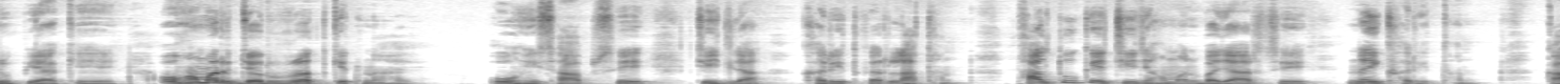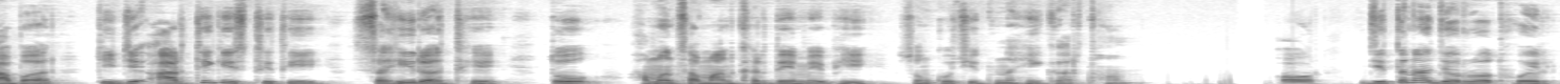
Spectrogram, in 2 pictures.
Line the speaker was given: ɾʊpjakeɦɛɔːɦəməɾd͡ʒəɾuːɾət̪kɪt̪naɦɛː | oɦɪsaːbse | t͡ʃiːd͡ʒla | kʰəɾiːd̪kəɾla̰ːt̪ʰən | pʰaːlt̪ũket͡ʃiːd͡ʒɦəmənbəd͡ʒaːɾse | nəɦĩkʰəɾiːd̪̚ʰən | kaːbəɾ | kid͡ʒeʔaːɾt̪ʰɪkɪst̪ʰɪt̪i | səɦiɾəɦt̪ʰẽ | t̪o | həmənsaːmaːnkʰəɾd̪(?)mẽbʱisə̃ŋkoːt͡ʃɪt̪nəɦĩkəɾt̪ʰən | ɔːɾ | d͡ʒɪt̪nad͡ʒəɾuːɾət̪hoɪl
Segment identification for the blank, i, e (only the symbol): e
